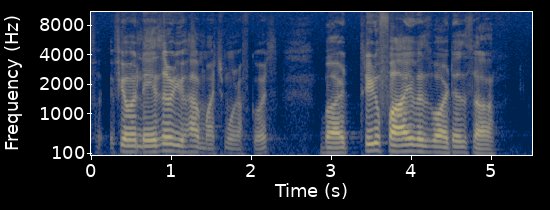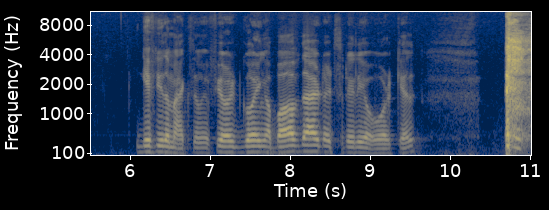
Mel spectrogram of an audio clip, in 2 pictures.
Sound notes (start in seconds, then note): 10.6 cough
